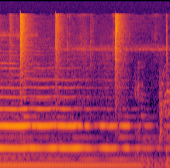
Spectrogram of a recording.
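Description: Background instrumental music with long held notes, fading out near the end, with a few faint clicks over it.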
